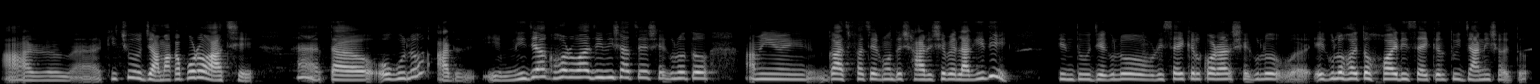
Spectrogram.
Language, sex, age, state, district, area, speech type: Bengali, female, 30-45, West Bengal, Darjeeling, urban, spontaneous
